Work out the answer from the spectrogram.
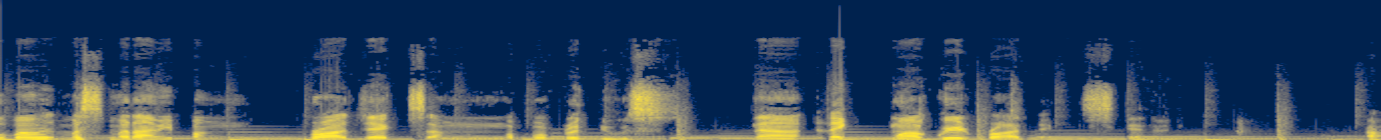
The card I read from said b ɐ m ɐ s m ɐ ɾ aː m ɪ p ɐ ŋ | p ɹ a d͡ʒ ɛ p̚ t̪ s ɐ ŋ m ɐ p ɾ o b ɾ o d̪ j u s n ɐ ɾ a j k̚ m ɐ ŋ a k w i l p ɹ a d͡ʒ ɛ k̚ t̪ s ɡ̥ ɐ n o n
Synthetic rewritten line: b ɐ m ɐ s m ɐ ɾ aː m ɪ p ɐ ŋ | p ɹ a d͡ʒ ɛ k̚ t̪ s ɐ ŋ m ɐ p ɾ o p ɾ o d̪ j u s n ɐ l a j k̚ m ɐ ŋ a k w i ɹ p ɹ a d͡ʒ ɛ k̚ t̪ s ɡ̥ ɐ n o n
